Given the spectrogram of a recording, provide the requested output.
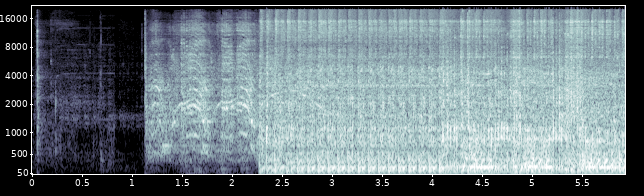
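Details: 2008 Yamaha Raider V-twin started and idling after an oil change and refill, before the oil level check: the starter cranks, then a steady, even loping idle with no knocks or ticks; normal idle.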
